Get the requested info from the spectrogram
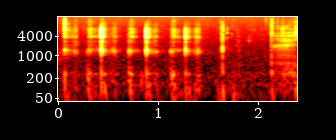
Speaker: scrâșnit din dinți e ca atunci când dinții se presează unii pe alții și se creează se formează un sunet o să încerc să îl imit Sper să auziți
